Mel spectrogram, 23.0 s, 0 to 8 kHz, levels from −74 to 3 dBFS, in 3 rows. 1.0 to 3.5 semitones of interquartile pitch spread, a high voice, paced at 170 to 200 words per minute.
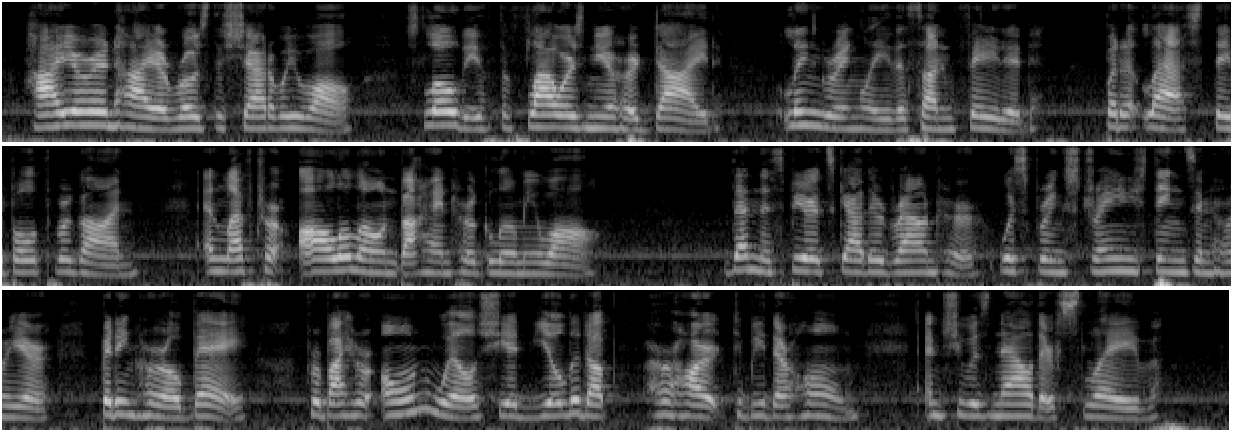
Yes: narrow, 2.4 semitones; high, 215 Hz; average, 180 wpm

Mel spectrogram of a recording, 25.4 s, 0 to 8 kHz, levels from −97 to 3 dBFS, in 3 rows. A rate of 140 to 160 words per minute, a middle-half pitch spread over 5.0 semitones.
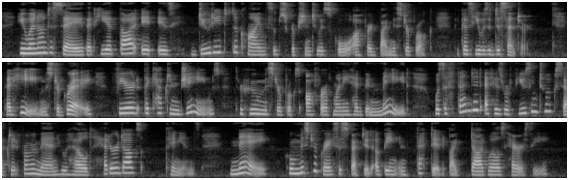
No: average, 170 wpm; wide, 5.6 semitones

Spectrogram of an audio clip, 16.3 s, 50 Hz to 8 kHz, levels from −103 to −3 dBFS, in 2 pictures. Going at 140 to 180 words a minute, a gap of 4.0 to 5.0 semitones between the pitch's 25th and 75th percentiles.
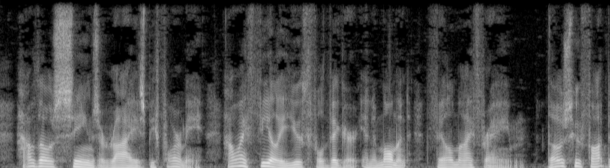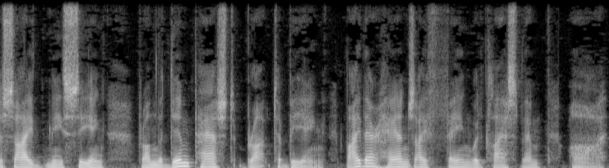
Yes: average, 150 wpm; average, 4.6 semitones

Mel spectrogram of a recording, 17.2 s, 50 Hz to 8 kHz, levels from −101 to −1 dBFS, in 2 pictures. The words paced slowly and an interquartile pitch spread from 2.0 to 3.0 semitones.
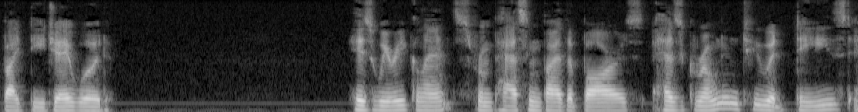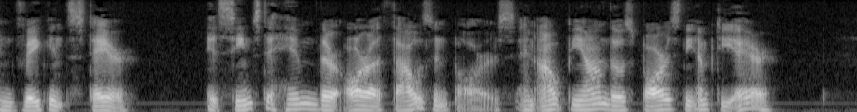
Yes: slow, 120 wpm; average, 2.7 semitones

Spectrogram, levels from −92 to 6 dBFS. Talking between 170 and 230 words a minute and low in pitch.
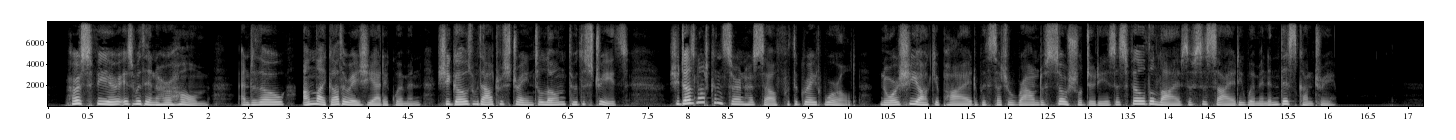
No: average, 175 wpm; high, 200 Hz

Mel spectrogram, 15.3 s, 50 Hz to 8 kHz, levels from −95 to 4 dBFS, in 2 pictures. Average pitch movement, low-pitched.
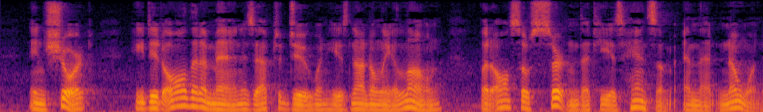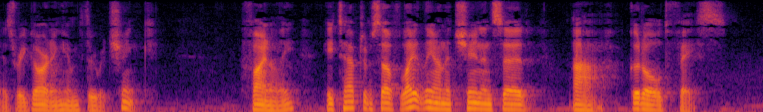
Yes: average, 4.0 semitones; low, 100 Hz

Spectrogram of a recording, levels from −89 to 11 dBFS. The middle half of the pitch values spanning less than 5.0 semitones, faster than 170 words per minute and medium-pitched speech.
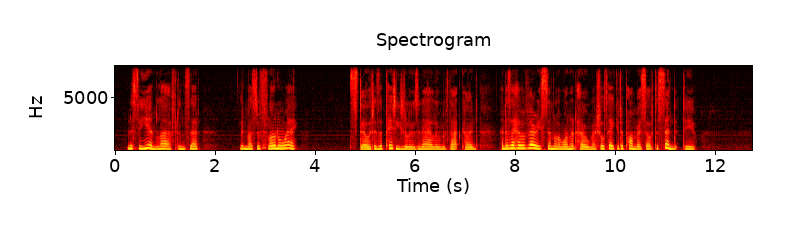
No: average, 3.5 semitones; fast, 205 wpm; high, 230 Hz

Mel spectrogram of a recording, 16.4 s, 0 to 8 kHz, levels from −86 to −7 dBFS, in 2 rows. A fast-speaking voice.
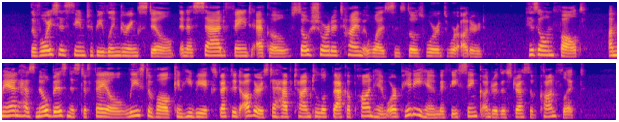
Yes: fast, 215 wpm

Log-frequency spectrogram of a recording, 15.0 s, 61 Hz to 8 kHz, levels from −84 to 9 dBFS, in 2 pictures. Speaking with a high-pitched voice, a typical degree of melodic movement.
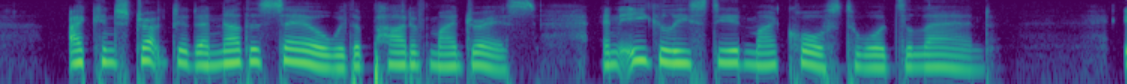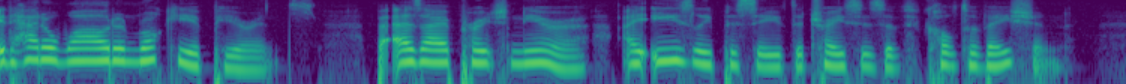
Yes: high, 195 Hz; average, 4.3 semitones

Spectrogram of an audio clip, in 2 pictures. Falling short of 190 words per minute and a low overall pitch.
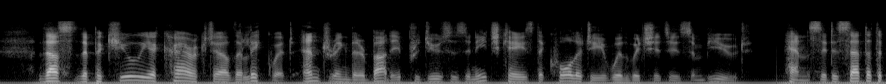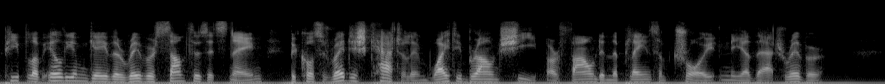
Yes: average, 180 wpm; low, 115 Hz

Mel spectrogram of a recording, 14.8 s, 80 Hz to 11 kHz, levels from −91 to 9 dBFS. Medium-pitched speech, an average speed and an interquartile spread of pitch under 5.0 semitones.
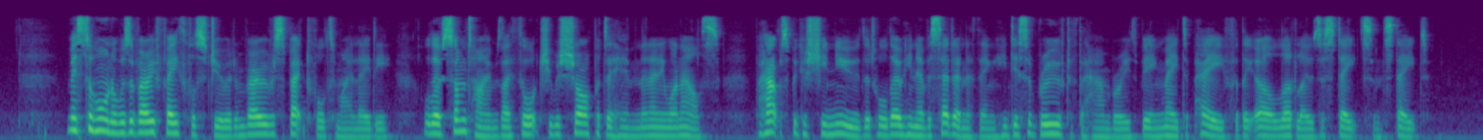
No: medium, 155 Hz; fast, 215 wpm; average, 4.0 semitones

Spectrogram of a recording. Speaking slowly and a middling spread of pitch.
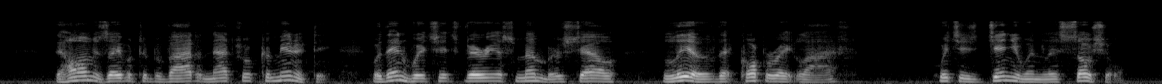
Yes: slow, 125 wpm; average, 3.9 semitones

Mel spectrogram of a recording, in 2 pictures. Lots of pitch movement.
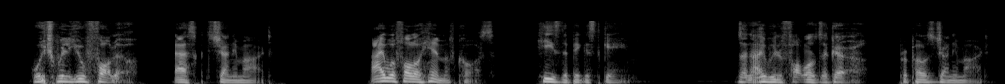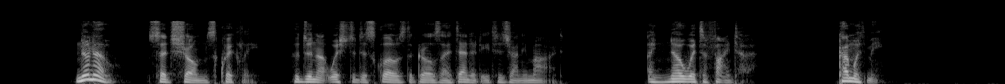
No: average, 3.9 semitones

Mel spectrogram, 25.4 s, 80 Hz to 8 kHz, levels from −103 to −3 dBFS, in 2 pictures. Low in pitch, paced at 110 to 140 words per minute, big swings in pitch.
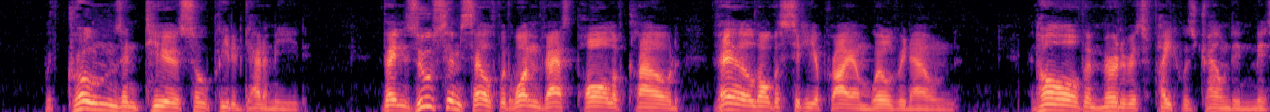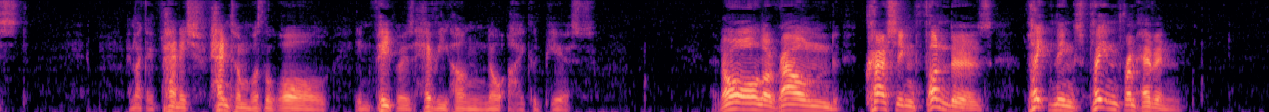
Yes: low, 110 Hz; slow, 135 wpm; wide, 6.3 semitones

